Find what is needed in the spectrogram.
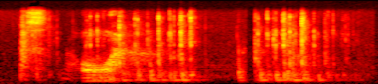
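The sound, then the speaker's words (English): Rapid typing on a computer keyboard as someone looks something up, a dense patter of clicking keys in two bursts separated by a short pause, with faint voices murmuring underneath. “Are you typing what's the dick bird?”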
